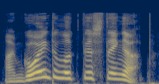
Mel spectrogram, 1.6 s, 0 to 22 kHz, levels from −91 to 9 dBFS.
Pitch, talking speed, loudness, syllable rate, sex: 240 Hz, 265 wpm, -16 LUFS, 4.8 syllables/s, female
